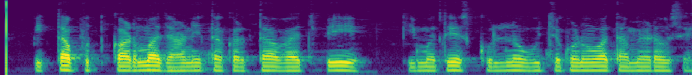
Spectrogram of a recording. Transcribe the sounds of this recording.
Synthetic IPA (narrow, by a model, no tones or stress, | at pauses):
pit̪apʊt̪kaɽmãd͡ʒʱaɽ̃it̪akəɾt̪aʋɛt͡ʃbi | kimət̪eskulnout͡ʃəɡʊɳ̃ʋat̪ameɭəʋʃe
